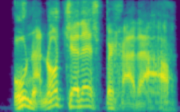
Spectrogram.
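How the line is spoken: Growling. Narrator (Spanish): gruñó Moody

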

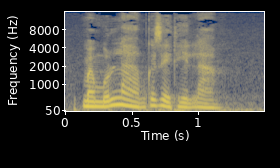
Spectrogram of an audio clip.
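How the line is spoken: Sighing. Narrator (Vietnamese): Bà thở dài nói

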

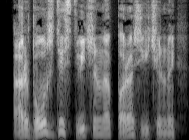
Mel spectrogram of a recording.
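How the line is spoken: Plain. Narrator (Russian): сказал Муравьев

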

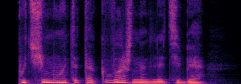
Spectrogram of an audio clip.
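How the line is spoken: Quiet question. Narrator (Russian): тихо спросила Полина

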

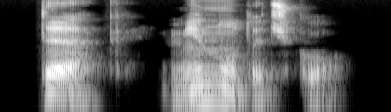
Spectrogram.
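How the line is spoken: Quiet. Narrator (Russian): произнес Роджер негромко

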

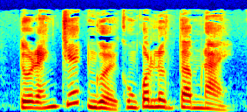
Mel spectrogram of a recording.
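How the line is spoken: Angry. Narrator (Vietnamese): tức giận nói

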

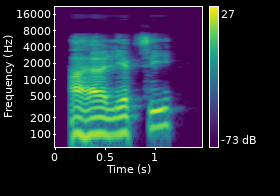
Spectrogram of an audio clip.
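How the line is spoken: Timid. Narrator (Russian): робко вспомнила Женька

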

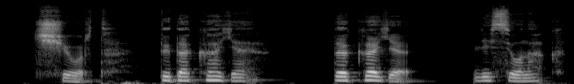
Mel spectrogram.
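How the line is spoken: Muffled muttering. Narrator (Russian): Бормотал в мою шею

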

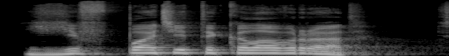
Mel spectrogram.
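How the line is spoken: Exasperated exclamation. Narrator (Russian): в сердцах воскликнул Степан

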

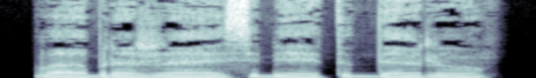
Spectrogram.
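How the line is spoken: Gloomy remark. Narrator (Russian): мрачно заметил Дориан

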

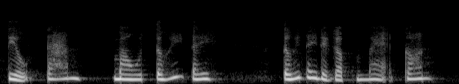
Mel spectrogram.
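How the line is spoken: Trembling voice. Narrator (Vietnamese): giọng nói run run

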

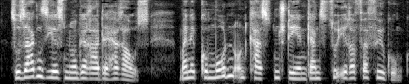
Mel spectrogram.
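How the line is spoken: Sharp retort. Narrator (German): entgegnete Josephine mit eigentümlich scharfem Ton

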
